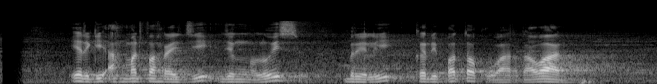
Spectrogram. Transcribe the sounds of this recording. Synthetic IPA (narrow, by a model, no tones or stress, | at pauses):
ʔirɡiʔahmad̚faɦɾed͡ʒid͡ʒɨŋluis | bɾilikɨrdipɔt̪ɔkwart̪awan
